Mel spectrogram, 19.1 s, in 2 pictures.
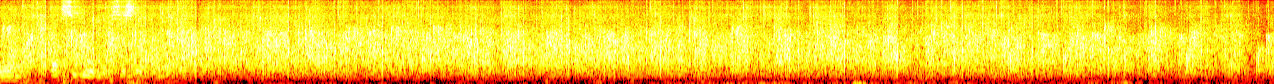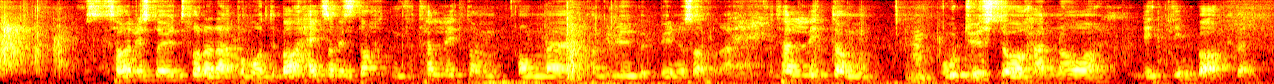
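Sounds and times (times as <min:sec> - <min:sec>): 
audience applause: 0:00.0 - 0:10.2
speech: 0:10.4 - 0:19.1.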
